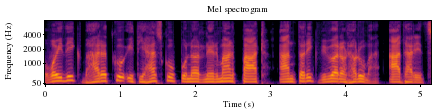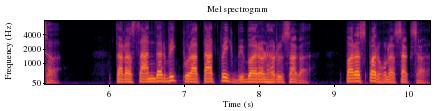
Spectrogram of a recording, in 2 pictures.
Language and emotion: Nepali, neutral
